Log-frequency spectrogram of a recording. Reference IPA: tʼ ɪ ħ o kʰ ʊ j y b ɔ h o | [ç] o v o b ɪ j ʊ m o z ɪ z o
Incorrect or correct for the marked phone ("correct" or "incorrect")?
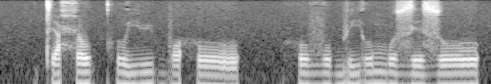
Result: incorrect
